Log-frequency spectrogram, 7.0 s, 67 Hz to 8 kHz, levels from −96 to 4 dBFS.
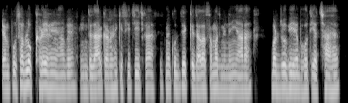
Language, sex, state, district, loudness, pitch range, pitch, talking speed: Hindi, male, Bihar, Gopalganj, -18 LUFS, 125-135 Hz, 130 Hz, 260 wpm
